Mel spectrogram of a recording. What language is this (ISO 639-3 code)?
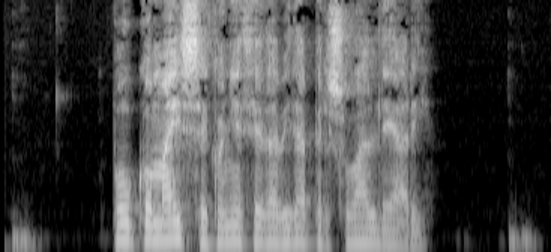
glg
